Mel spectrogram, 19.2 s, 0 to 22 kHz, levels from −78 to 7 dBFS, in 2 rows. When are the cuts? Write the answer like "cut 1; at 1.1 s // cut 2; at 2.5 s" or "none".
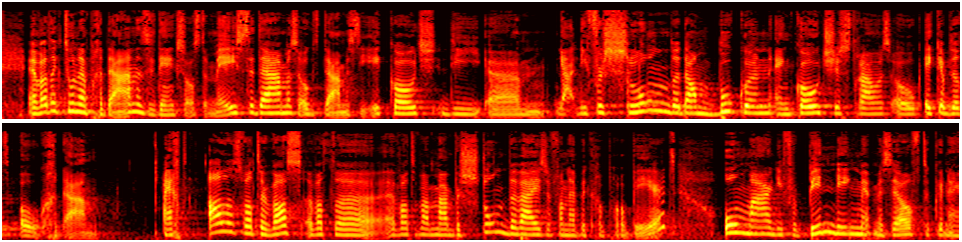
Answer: cut 1; at 9.2 s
